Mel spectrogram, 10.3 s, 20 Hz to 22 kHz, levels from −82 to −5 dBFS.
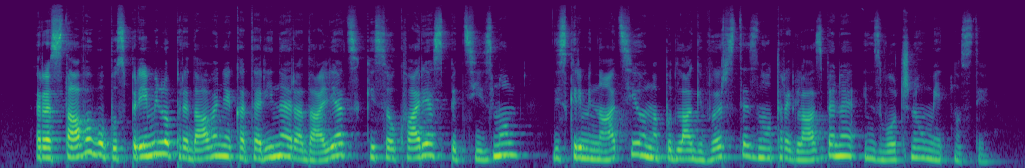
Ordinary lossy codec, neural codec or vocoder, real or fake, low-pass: none; none; real; 19.8 kHz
